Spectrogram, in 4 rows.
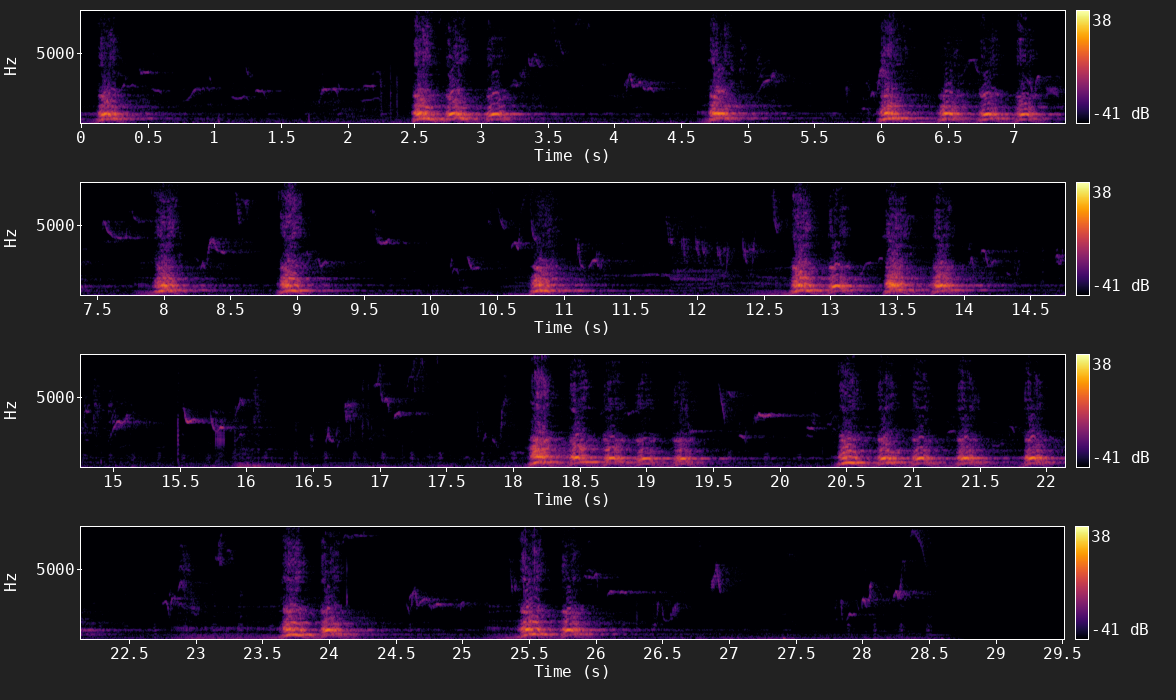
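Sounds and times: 
dog barking: 0:00.0 - 0:00.8, 0:02.5 - 0:03.6, 0:04.6 - 0:09.6, 0:10.6 - 0:11.5, 0:12.6 - 0:14.5, 0:18.0 - 0:26.4.

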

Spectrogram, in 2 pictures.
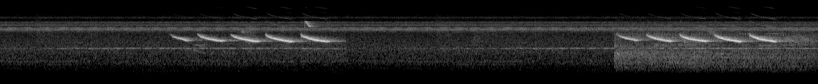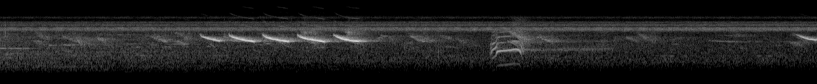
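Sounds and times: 
persistent high insect-like buzz: 0:00.0 - 0:16.2
Slaty flycatcher falling whistled notes: 0:05.1 - 0:12.6.

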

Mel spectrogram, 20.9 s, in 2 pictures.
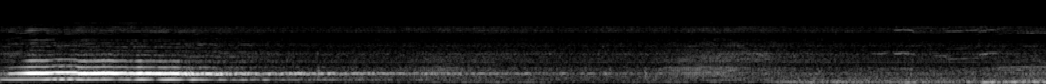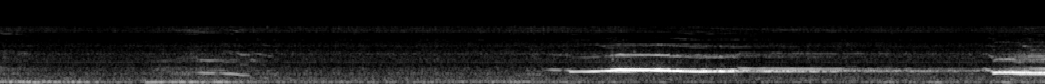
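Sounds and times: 
humpback whale moaning: 0:00.0 - 0:05.5, 0:16.0 - 0:20.9.

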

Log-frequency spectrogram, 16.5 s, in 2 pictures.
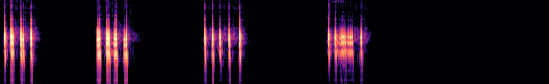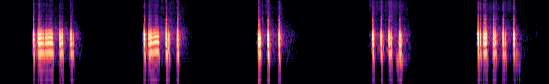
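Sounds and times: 
chicken clucking: 0:00.0 - 0:00.6, 0:01.5 - 0:02.0, 0:03.1 - 0:03.7, 0:04.9 - 0:05.6, 0:08.7 - 0:09.4, 0:10.4 - 0:11.0, 0:12.1 - 0:12.6, 0:13.8 - 0:14.4, 0:15.4 - 0:16.1.

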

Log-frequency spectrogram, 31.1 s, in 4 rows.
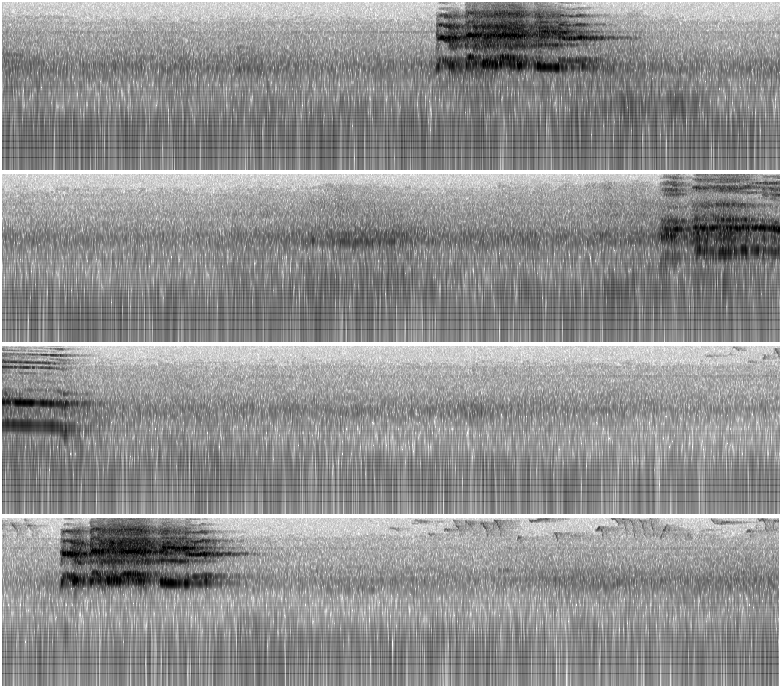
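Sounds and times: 
traffic rumble: 0:00.0 - 0:31.1
rooster crowing: 0:04.4 - 0:06.2, 0:14.3 - 0:16.6, 0:23.9 - 0:25.9.

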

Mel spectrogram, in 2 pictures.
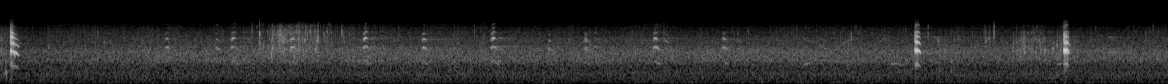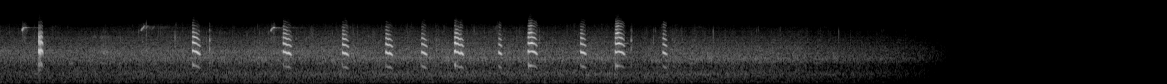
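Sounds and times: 
hiss: 0:00.0 - 0:21.2
Eurasian coot sharp metallic calls: 0:13.1 - 0:13.7.

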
